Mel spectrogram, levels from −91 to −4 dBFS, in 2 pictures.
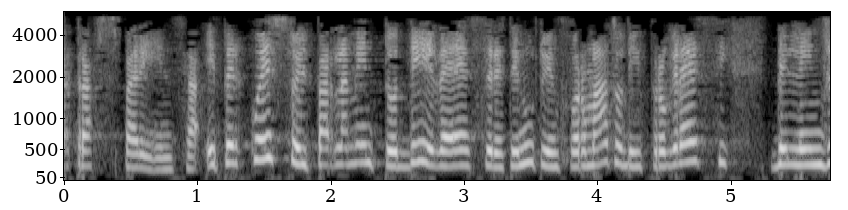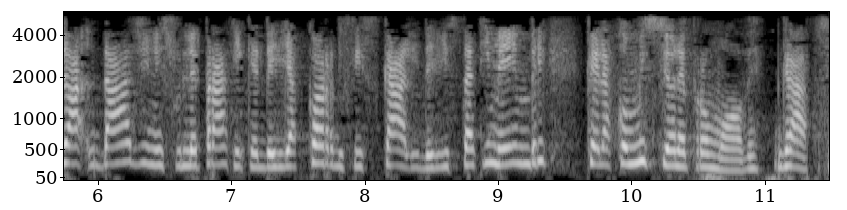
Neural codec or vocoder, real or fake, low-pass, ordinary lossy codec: vocoder, 44.1 kHz, 80 mel bands, Vocos; fake; 5.4 kHz; MP3, 24 kbps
